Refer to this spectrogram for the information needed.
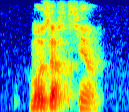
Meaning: Mozartian
- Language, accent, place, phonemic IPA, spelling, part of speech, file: French, France, Lyon, /mo.zaʁ.tjɛ̃/, mozartien, adjective, LL-Q150 (fra)-mozartien.wav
